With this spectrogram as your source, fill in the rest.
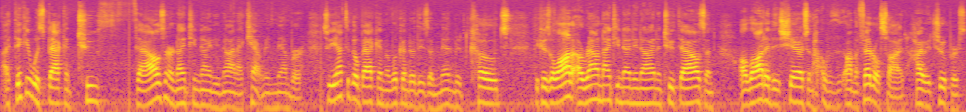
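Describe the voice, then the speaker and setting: With light background noise, a man speaks at a moderate pace and ordinary pitch variation. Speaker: presenter. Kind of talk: lecture. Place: meeting room.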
